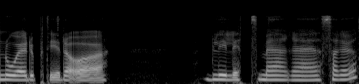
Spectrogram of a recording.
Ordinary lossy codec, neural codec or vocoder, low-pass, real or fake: MP3, 64 kbps; none; 9.9 kHz; real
